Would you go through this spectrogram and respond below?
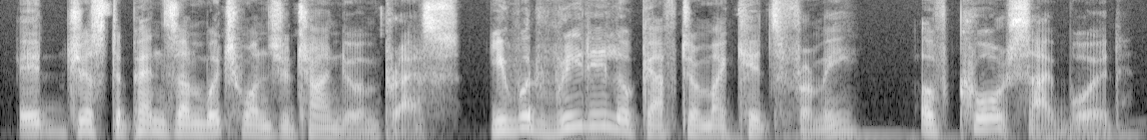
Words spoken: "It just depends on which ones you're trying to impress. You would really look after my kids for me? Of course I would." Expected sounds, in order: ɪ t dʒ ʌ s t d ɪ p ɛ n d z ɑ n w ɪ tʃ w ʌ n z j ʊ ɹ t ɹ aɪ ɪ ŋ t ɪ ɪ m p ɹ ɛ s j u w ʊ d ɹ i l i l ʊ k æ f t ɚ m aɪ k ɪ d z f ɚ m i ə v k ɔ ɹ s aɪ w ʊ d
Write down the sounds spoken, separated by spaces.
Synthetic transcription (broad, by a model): ɪ t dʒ ʌ s d ɪ p ɛ n d z n w ɪ tʃ w ʌ n z j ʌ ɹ t ɹ aɪ ɪ ŋ t ɪ ɪ m p ɹ ɛ s j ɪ w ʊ d ɹ i l i l ʊ k æ f t ɚ m aɪ k ɪ d z f ɚ m i ə v k ɔ ɹ s aɪ w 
